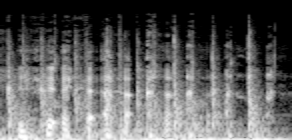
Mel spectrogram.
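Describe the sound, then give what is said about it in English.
A voice mimics cartoon running footsteps, a xylophone-like sound with a little slap to the ground, as a fast, steady string of clipped, percussive mouth sounds, rattling along for about a second and a half at a fairly loud level. “And you would hear like cartoon footsteps.”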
